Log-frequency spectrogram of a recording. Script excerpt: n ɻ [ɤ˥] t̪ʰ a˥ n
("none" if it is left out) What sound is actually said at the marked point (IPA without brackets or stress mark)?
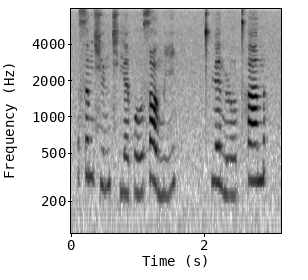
ɤ˧˥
